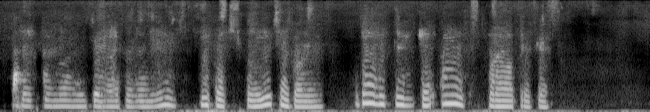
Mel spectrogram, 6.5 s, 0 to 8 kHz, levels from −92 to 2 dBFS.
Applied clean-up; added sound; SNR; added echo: neural mask model Resemble Enhance denoiser.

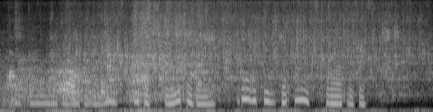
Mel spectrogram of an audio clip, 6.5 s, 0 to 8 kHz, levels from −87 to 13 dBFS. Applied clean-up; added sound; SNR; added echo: none; Toilet flush; -3 dB; none.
